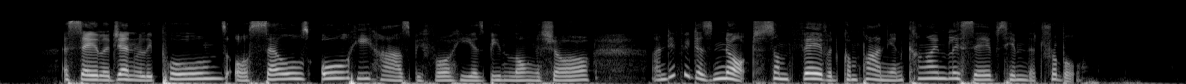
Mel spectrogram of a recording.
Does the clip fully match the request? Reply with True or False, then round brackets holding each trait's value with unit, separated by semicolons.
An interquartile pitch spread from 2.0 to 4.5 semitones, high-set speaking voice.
False (5.4 semitones; 220 Hz)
